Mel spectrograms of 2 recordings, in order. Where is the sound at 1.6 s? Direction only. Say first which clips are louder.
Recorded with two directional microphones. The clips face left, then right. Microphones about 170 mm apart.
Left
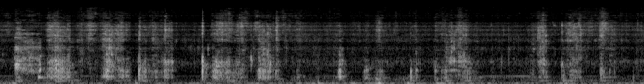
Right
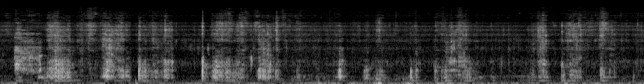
Right 3 dB; 20° right (ahead or behind).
